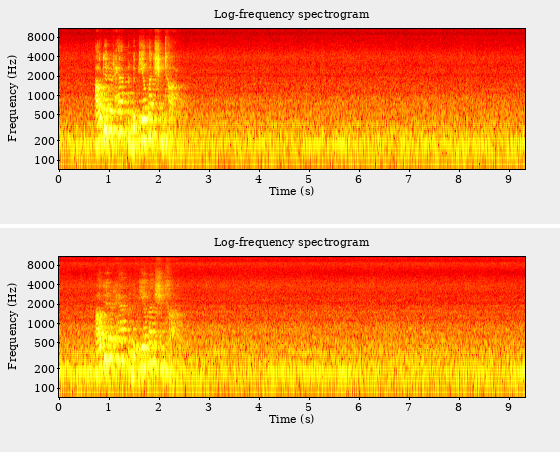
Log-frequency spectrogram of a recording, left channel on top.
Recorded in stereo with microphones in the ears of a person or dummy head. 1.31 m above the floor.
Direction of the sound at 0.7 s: 50° left (ahead or behind).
